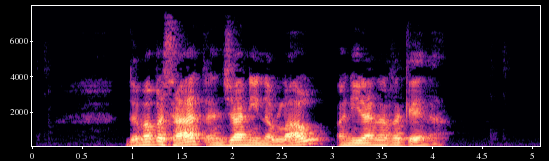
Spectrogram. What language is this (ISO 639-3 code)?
cat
